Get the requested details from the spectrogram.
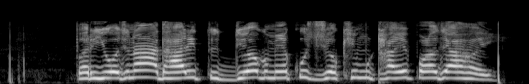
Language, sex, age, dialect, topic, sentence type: Magahi, male, 18-24, Central/Standard, agriculture, statement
